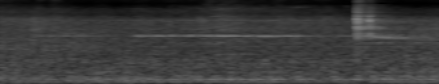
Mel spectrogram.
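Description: Steady low mechanical rumble with a thin, steady high-pitched whine through most of it, and a brief clatter near the end.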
